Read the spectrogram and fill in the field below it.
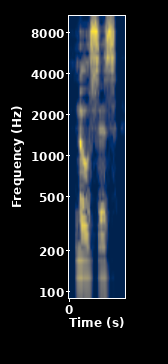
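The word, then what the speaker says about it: gnosis: of view with different Visions experiences and personal nosis GN o s i s you should already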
